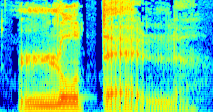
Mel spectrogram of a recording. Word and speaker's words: l'hôtel: All right, and third example, so I took on purpose this hôtel, okay, because it starts with H, but remember that in French we don't pronounce H, okay, so basically the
